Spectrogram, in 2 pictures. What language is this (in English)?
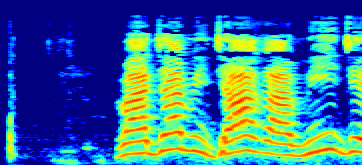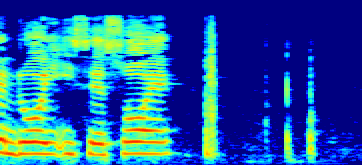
Taita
